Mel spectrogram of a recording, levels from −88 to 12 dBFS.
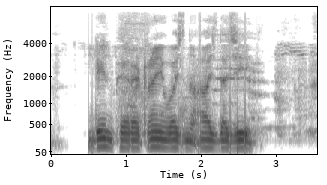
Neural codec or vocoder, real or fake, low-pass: none; real; 7.2 kHz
